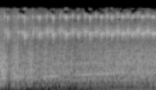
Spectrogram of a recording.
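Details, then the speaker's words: Piercing, high-pitched, steady screech with fast flutter; serpentine drive belt squeal from an old, glazed belt slipping on its pulleys or a tensioner not giving enough tension; often at startup or heavy acceleration. "that comes from a serpentine or a drive belt is pretty unique and it comes from this drive belt either becoming old and glazed and slipping on the pulleys"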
